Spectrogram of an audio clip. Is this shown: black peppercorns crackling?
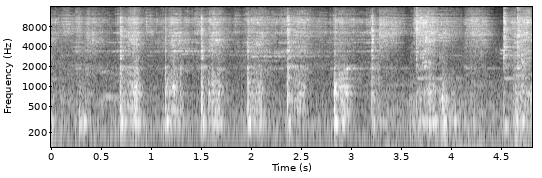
yes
